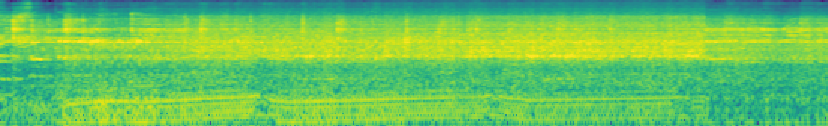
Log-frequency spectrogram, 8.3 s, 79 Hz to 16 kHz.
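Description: Harley-Davidson Iron 883's air-cooled V-twin accelerating through the gears, its pitch climbing and dropping at two upshifts. Wind rushes over the microphone.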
